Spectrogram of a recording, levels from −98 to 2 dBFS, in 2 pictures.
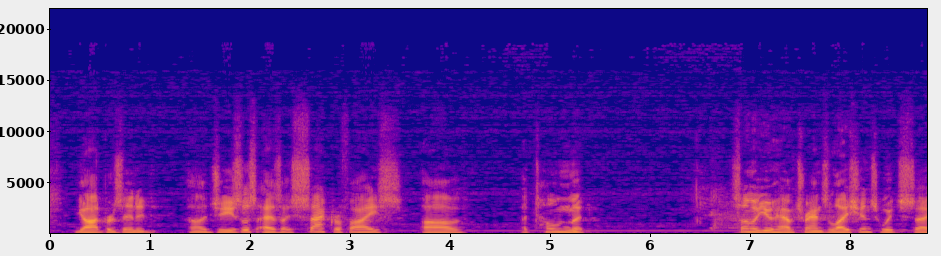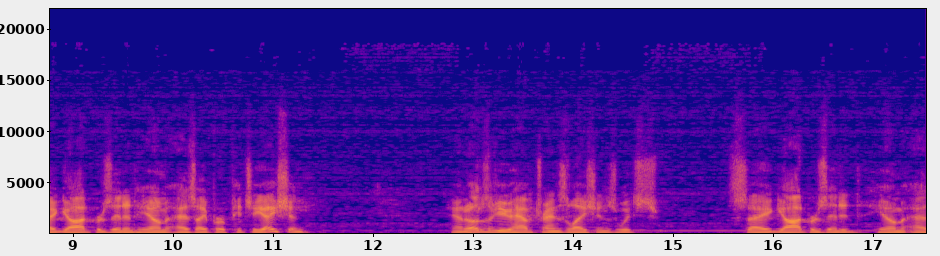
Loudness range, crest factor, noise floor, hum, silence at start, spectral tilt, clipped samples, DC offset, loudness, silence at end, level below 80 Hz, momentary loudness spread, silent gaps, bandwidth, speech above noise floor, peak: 5 LU; 24 dB; -64 dBFS; none; 0 s; -4.5 dB/octave; under 0.1%; under 0.1%; -28 LUFS; 0 s; -74 dBFS; 12 LU; none; 13 kHz; 36 dB; -6 dBFS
